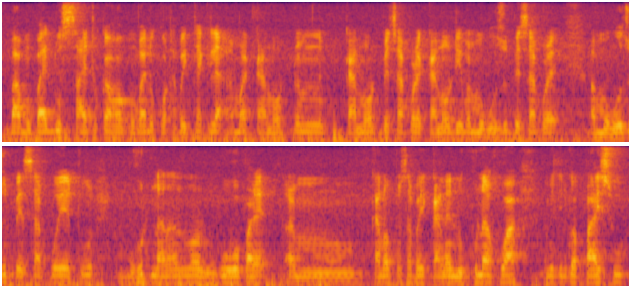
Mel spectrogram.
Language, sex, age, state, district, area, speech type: Assamese, male, 30-45, Assam, Jorhat, urban, spontaneous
